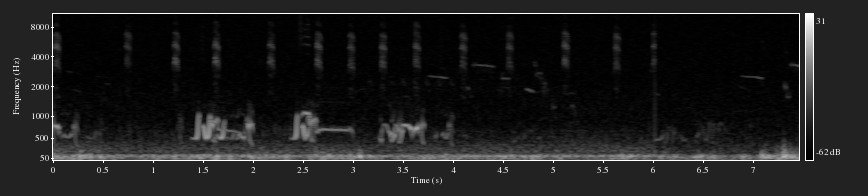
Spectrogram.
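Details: Lesser prairie chickens on Oklahoma grassland near Buffalo, early morning 2009: three bursts of rapid, warbling cackles in the middle range, then quieter single notes, with sparse high ticks and thin whistles from other birds over wind.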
